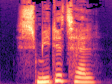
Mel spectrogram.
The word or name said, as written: smittetal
